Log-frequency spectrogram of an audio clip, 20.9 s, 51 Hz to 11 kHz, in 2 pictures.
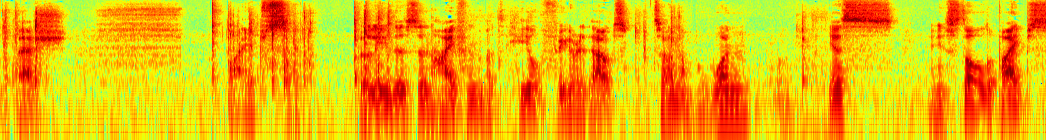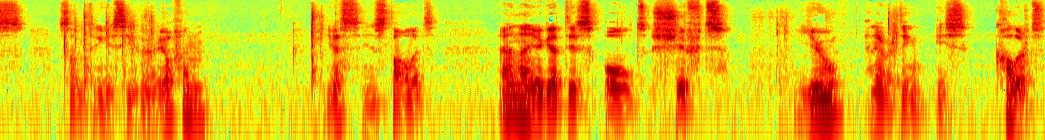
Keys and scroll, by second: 0.0-3.6 typing, 3.8 Return, 6.4 1, 8.1 Return, 10.9-12.2 typing, 13.6 Return, 18.3 alt+shift+u.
